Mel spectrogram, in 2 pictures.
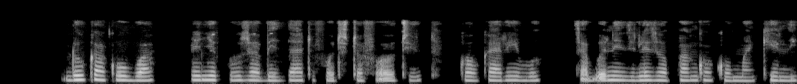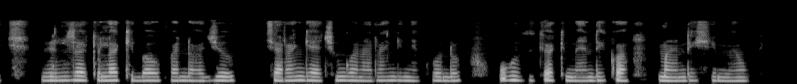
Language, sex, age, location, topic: Swahili, female, 18-24, Mombasa, government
